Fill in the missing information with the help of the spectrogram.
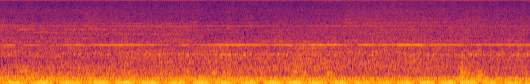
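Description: Armoured military vehicle driving across a field: its heavy engine gives a low, pulsing throb, with a steady high whine above it.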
